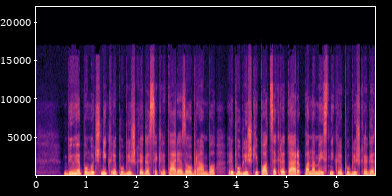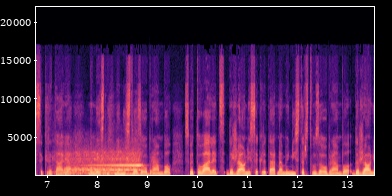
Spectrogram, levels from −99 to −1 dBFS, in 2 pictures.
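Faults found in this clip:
Feedback howl, 6.96 to 9.13 s. Narrow tone near 1.5 kHz, loop repeat about every 150 ms, rising to about speech level. Probable component: two devices on one call in one room. Mic-to-speaker loop gains level each pass.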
